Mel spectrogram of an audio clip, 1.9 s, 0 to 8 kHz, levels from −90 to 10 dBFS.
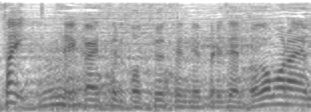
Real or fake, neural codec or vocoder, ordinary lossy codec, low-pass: fake; codec, 16 kHz, 16 kbps, FreqCodec, larger model; none; 7.2 kHz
